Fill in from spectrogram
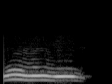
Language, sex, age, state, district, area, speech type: Urdu, female, 30-45, Uttar Pradesh, Ghaziabad, rural, conversation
